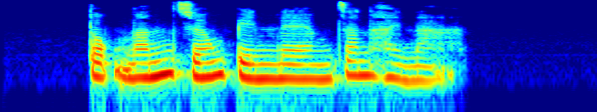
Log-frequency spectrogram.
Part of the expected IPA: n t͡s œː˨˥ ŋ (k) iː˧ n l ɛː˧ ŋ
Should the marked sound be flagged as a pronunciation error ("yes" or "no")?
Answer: yes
